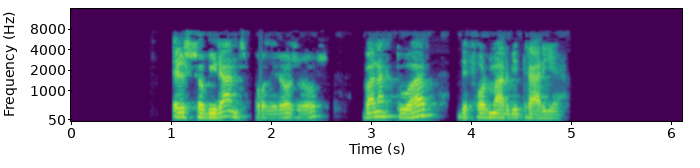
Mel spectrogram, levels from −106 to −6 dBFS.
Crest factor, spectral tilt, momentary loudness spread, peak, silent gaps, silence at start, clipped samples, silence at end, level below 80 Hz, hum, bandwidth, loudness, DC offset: 18 dB; -6 dB/octave; 12 LU; -2 dBFS; 2.80-2.91 s, 3.79-3.85 s; 1 s; under 0.1%; 1.2 s; -58 dBFS; none; 7.8 kHz; -18 LUFS; under 0.1%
